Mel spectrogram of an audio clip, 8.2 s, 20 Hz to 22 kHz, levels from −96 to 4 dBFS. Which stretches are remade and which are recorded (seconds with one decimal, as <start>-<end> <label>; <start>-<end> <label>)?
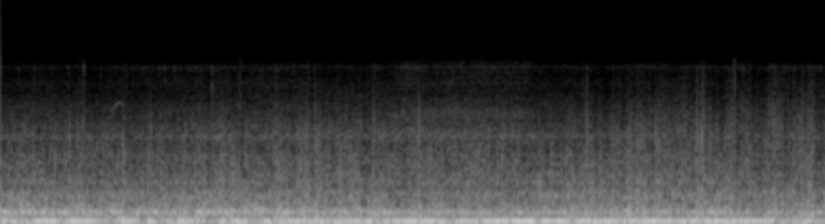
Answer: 0.0-8.3 recorded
